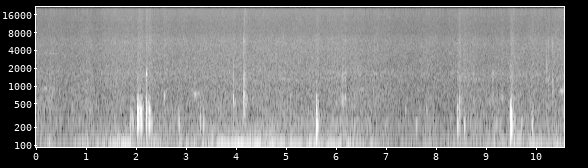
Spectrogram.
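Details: Person's stomach growling, recorded while it was still growling; owner says it is sometimes really loud but goes quiet when recording starts; borborygmi.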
